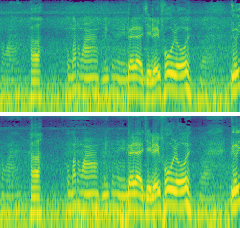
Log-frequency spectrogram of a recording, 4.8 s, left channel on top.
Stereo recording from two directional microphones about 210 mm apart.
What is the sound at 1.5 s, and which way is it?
Speech, 60° right (ahead or behind).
